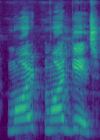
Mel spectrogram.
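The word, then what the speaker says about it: mortgage: मोरगेज। मॉर्गेज का होता है बंधक या गिरवी। नहीं कहते हमने मॉर्गेज रख दिया है। तो यहां पे टी साइलेंट होता है।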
